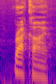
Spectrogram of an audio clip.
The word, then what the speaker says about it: Rakei: Yeah, so that's the self off your record, The Self, and it's featuring is it Jordan Rakei? Rakaii.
